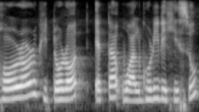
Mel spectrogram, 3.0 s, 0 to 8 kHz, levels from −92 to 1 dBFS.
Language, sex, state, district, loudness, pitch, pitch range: Assamese, female, Assam, Kamrup Metropolitan, -13 LUFS, 240 Hz, 230-280 Hz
